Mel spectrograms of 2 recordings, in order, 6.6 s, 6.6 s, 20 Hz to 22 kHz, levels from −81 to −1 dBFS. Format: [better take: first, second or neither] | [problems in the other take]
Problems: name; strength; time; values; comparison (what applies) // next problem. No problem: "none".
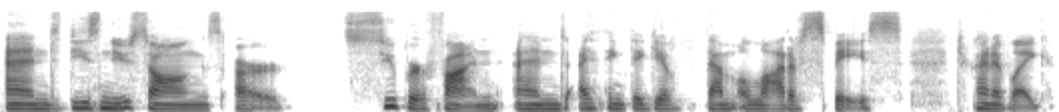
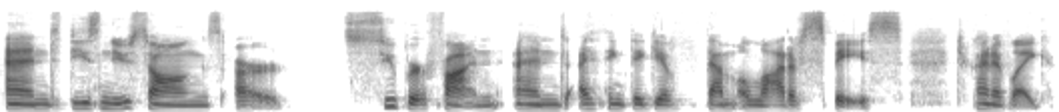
first | thin; somewhat; fading below 350 Hz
